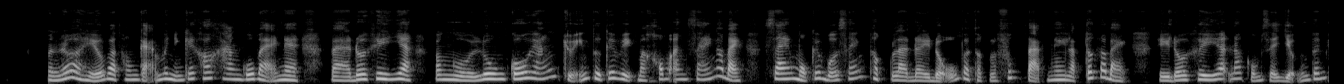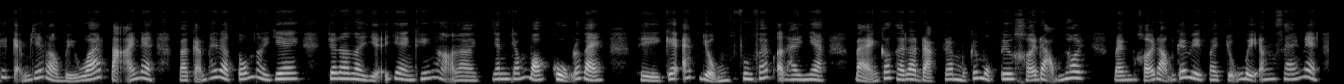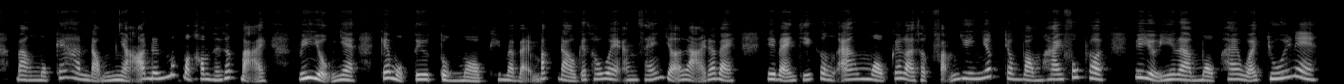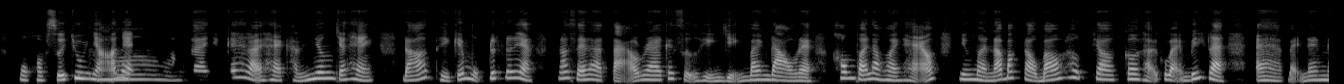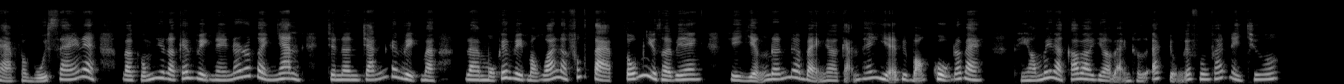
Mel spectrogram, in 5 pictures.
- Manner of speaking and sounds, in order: tapping
- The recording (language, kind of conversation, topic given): Vietnamese, advice, Làm sao để duy trì một thói quen mới mà không nhanh nản?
